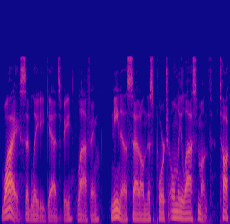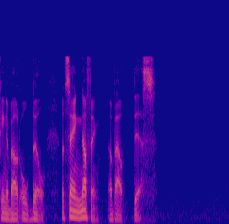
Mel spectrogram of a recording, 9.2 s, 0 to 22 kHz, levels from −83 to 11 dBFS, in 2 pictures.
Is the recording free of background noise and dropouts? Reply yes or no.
yes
